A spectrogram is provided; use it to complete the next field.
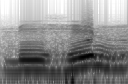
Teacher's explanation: FA disebut dengan Izhar Syafawi tidak boleh didengungkan atau disamarkan melainkan harus dibaca jelas makhraj sempurna Yaitu kedua Buah Bibir tertutup rapat tanpa disertai dengan dengung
